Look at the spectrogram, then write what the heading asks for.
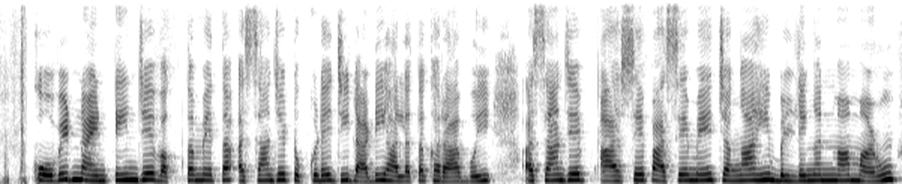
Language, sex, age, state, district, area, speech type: Sindhi, female, 18-30, Maharashtra, Thane, urban, spontaneous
